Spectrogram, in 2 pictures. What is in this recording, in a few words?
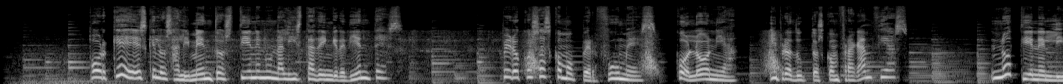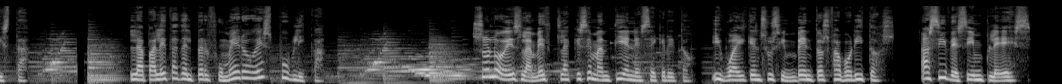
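Spanish video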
